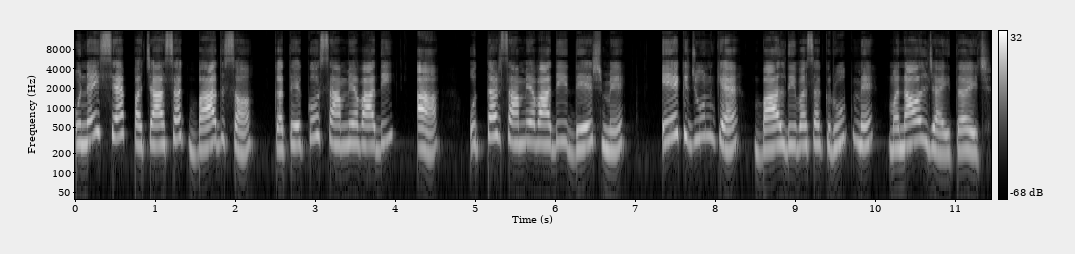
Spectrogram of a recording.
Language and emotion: Maithili, neutral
